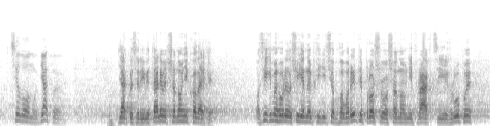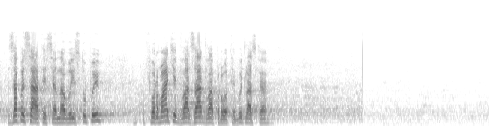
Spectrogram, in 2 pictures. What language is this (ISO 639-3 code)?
ukr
